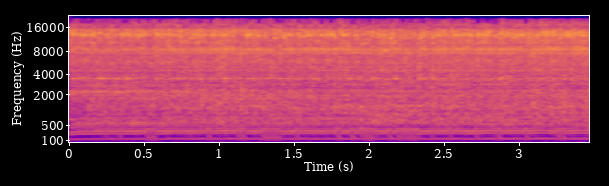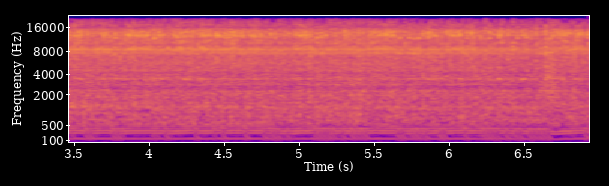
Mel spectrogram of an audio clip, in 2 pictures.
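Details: Troy-Bilt pressure washer, Briggs & Stratton engine stored with fuel over winter, after carburetor replacement, water hose connected: steady even buzz at governed speed, unbroken firing beat; runs cleanly.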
